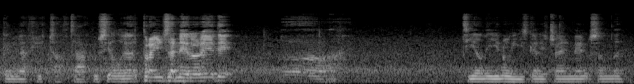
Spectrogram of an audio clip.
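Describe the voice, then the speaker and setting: A man's voice: mid-range voice, completely flat delivery, fast. Broad Scottish man chatting over noisy game stream. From Scotland. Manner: chatty, exclamatory partisan reactions to play. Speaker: gaming streamer. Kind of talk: live football game commentary, casual chat. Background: football video game crowd and commentary.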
